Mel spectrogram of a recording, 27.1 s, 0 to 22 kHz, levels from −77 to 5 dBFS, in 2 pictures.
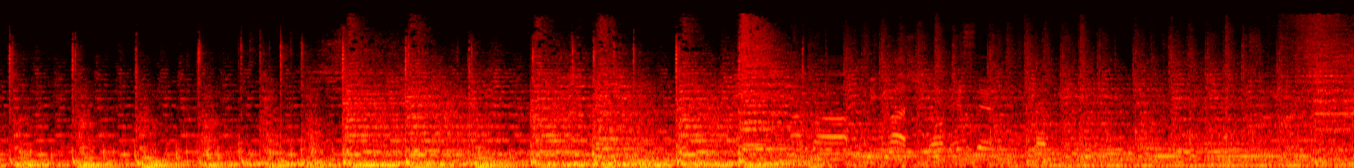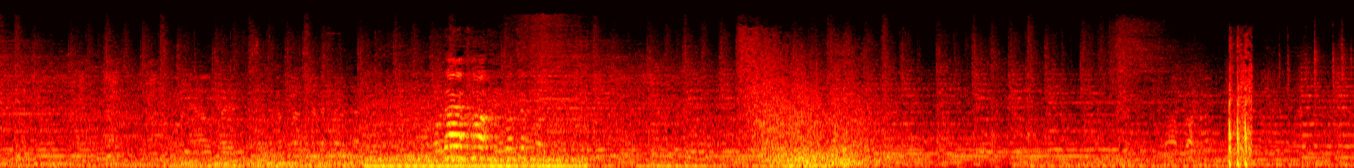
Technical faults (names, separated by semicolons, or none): none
